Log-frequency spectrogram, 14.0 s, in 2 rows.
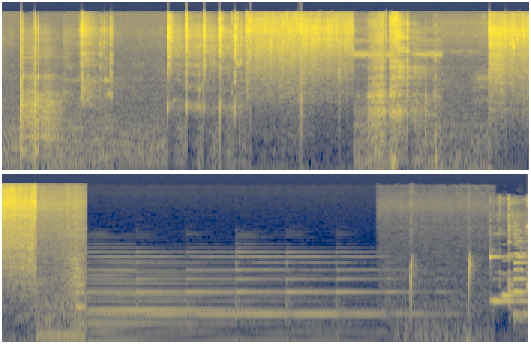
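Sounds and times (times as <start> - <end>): food sizzling in frying pan: 3.0 - 4.7, 6.5 - 8.1.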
